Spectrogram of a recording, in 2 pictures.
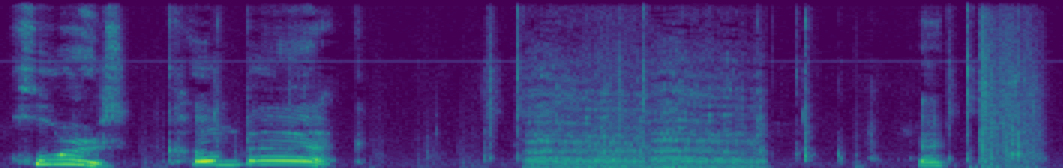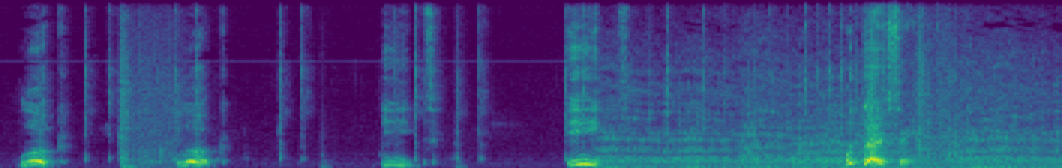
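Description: A horse neighs again and again.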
